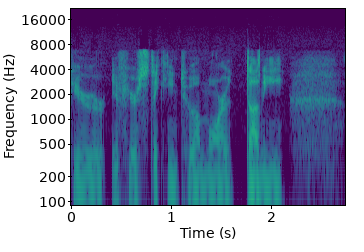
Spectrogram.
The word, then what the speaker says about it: D'ni: sticking to a more Dunny pronunciation as opposed to Mm-hmm. Denis. Mm-hmm. So we've got Dunny, Dinny, and the ambiguity all comes around that little apostrophe.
